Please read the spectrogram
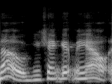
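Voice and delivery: high, put-on, mocking taunt through laughter. Retelling demons answering people who scream at them to leave, imitating demons laughing mockingly. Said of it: "the demons are laughing".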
